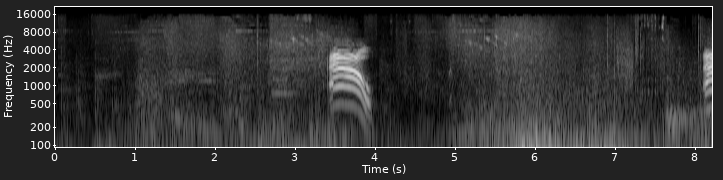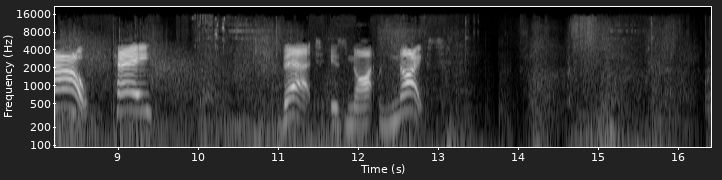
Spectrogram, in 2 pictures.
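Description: Electronic sound effects whoosh and zap amid a low synthetic hum.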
